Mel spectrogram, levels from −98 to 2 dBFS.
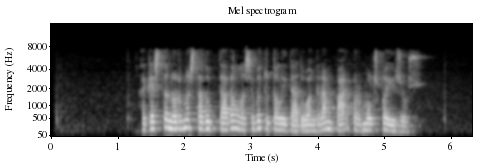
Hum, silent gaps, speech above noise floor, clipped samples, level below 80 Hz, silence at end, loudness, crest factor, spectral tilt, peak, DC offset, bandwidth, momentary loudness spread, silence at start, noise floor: none; none; 53 dB; under 0.1%; -62 dBFS; 0.85 s; -18 LUFS; 16 dB; -6 dB/octave; -2 dBFS; under 0.1%; 7.6 kHz; 8 LU; 1.35 s; -70 dBFS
